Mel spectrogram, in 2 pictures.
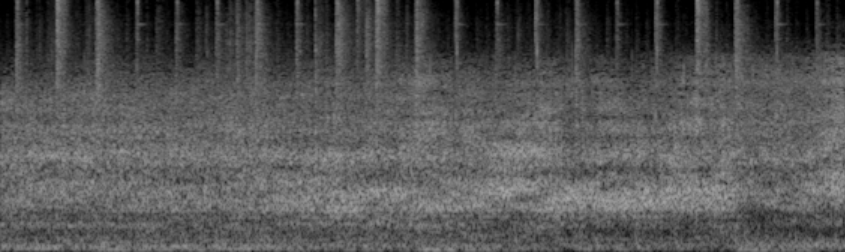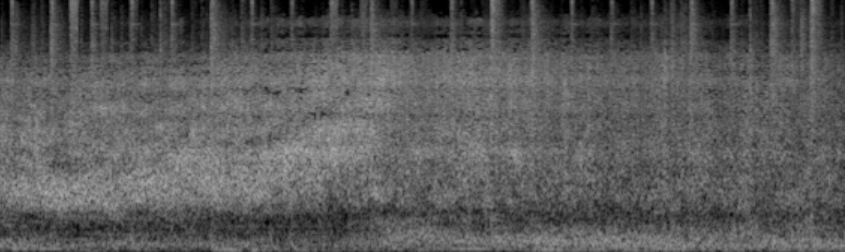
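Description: Steady, loud roar of military cargo and fighter aircraft engines, a broad continuous rumble lasting throughout with a shift in tone partway through, heard alone without talk.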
